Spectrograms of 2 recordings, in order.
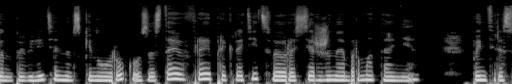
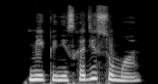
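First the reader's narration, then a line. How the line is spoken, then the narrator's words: Deep bass voice. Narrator (Russian): пробасил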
